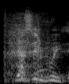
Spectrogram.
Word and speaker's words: Puig: Besides, Yasiopoulos. – the way you pronounce that, it sounded like you were saying something very different than a human's name. Yasi Puig.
